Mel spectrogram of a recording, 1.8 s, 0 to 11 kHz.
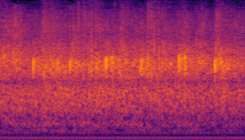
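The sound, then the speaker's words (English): An audience applauds the preacher's 25th wedding anniversary, a dense wash of many hands clapping at an even, fairly loud level throughout, with no voices rising above it. “25 years ago, you can applaud.”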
